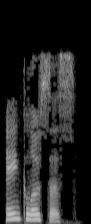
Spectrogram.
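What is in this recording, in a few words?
"anchylosis", English, British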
